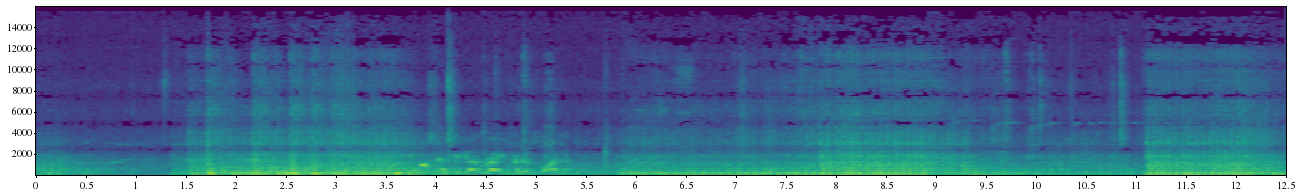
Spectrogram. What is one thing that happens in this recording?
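Video game gunfire rattles through a television speaker.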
